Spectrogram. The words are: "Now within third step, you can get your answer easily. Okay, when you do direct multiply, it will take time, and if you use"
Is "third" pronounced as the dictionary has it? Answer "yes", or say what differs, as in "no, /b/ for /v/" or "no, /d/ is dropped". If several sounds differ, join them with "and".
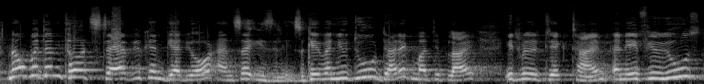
no, /t/ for /θ/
